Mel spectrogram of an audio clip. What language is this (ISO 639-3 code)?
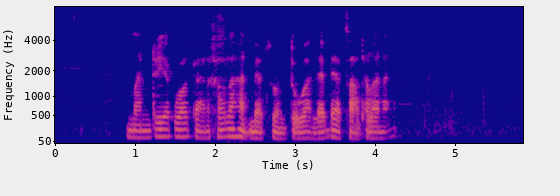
tha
